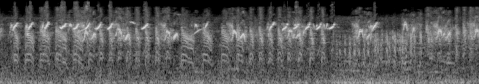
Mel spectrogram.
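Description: Sparrows chatter noisily, with dense high chirps and quick twittering notes overlapping almost without a break.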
